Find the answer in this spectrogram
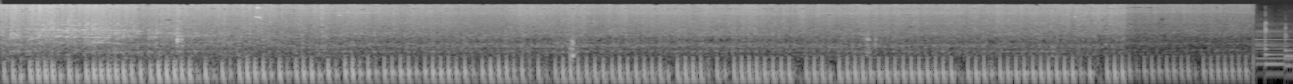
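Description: Motorcycle engine running at low speed, its exhaust giving a fast, even pulsing beat as the bike pulls away over a rough cobbled track. The sound is loudest at first and slowly fades as the bike moves off.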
